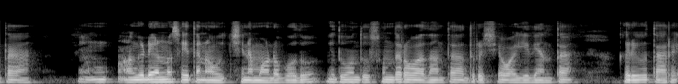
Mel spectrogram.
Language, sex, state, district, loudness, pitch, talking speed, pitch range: Kannada, male, Karnataka, Dakshina Kannada, -16 LUFS, 105 Hz, 105 wpm, 100-110 Hz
